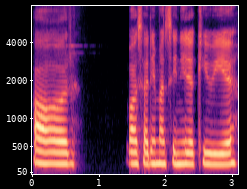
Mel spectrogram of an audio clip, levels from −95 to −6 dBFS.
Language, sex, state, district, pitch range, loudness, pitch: Hindi, female, Himachal Pradesh, Shimla, 195-200 Hz, -15 LUFS, 200 Hz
